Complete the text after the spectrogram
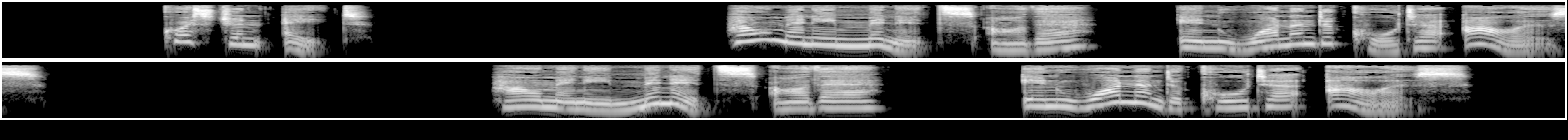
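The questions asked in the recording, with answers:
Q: How many minutes are there in 1.25 hours?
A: 75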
